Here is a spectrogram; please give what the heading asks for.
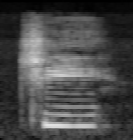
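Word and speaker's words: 七: going down liu liu the number seven is pronounced chi and again it's first tone flat chi number eight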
